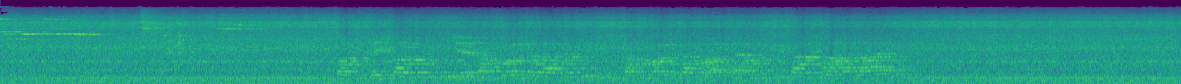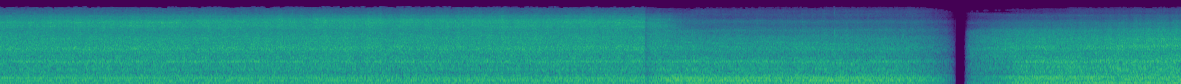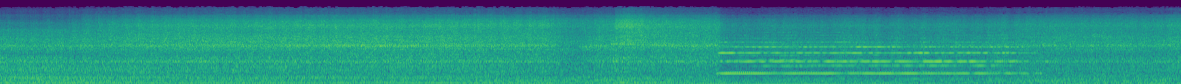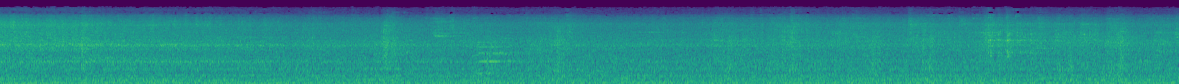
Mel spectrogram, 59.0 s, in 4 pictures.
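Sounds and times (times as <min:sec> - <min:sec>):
diesel locomotive engine drone: 0:00.0 - 0:59.0
train horn chord: 0:38.5 - 0:42.8, 0:50.2 - 0:50.8
train wheels clattering: 0:53.2 - 0:59.0.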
